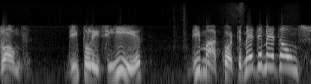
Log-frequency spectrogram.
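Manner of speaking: put-on Amsterdam accent. Act out what the boys say about the police, in a broad Amsterdam accent. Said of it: "Gewoon op plat Amsterdams".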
